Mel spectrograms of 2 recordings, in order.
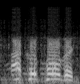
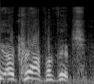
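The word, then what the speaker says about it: Akrapovič: And the other one was Akrapovic was what I always said. Yes. Oh, wow. And now you're pronouncing it correctly, Akrapovic.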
